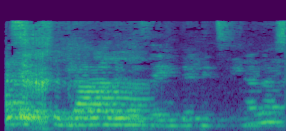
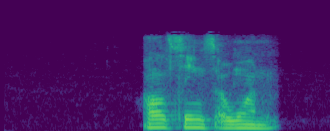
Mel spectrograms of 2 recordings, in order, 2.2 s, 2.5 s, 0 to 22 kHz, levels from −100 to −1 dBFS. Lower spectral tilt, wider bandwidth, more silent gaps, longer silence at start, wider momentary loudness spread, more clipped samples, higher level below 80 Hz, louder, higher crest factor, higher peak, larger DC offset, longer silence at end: second, -2.5 dB/octave vs -6 dB/octave; first, 12 kHz vs 7.6 kHz; neither; second, 0.05 s vs 1.05 s; first, 15 LU vs 8 LU; neither; about the same, -60 dBFS vs -64 dBFS; about the same, -28 LUFS vs -27 LUFS; about the same, 18 dB vs 20 dB; about the same, -10 dBFS vs -10 dBFS; neither; second, 0 s vs 0.4 s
